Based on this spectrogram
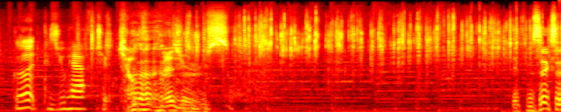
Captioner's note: laughs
